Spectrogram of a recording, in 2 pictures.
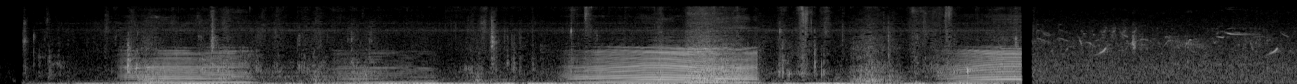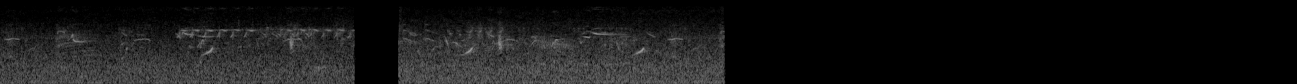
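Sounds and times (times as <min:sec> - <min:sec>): cow mooing: 0:01.1 - 0:04.8, 0:05.4 - 0:07.6, 0:09.3 - 0:10.2.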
